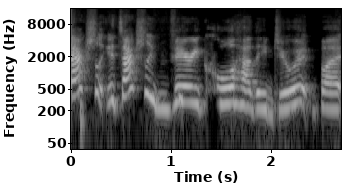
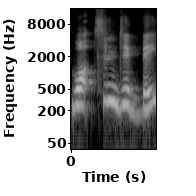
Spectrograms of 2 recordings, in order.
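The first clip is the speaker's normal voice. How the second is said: put-on British accent. Calling the dog's name in a put-on British accent. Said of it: "it's in a British voice because he is British".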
